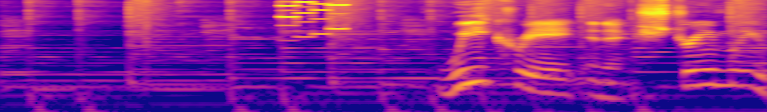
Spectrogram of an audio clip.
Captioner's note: enter chime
